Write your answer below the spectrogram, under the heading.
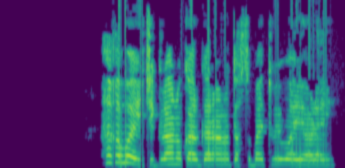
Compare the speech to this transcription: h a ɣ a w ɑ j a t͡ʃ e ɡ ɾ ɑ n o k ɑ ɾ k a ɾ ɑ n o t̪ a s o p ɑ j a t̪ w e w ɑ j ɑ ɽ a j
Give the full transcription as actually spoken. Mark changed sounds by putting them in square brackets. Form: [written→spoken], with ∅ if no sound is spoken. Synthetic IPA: h a ɣ a w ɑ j [a→i] t͡ʃ e ɡ ɾ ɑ n o k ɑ ɾ [k→ɡ] a ɾ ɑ n o t̪ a s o [p→b] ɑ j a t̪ w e w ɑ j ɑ ɽ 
